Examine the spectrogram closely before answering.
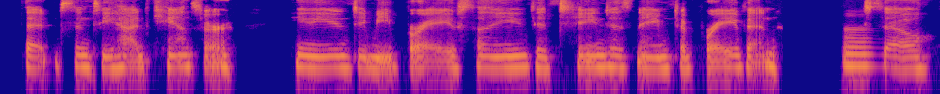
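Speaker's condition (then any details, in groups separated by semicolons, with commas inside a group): ALS (Lou Gehrig's disease); fast progressing form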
